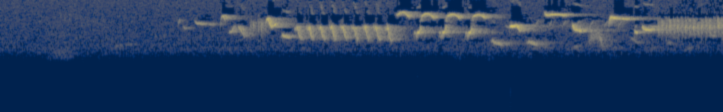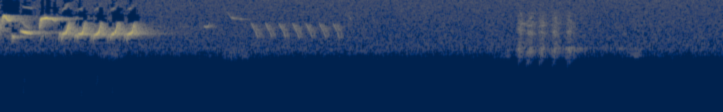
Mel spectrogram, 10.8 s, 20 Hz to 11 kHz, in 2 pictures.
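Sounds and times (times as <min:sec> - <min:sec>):
Eurasian wren Troglodytes troglodytes singing chattering trills: 0:01.4 - 0:08.0.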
